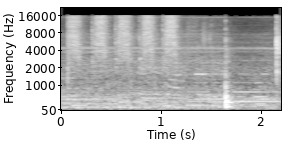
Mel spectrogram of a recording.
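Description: Small pump spray bottle of hand sanitizer sprayed onto a hand several times in quick succession, a string of short hisses, followed by one sharp click about a second and a half in.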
